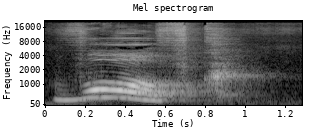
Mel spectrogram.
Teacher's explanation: перший звук в слові вовк звук в це твердий приголосний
